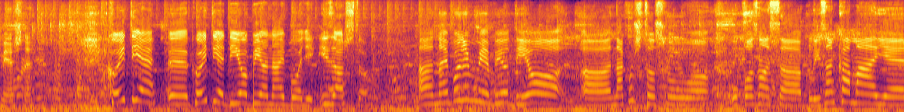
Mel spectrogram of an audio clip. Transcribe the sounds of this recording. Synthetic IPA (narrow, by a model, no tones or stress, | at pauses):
mjeʃne | kojit̪ije | kojit̪ijed̪iobionajbo̞ʎiʔːzaʃt̪o̞ | ənajboʎimije̞biod̪ioənakonʃt̪o̞smoupoznalisa | blizaŋkamaje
